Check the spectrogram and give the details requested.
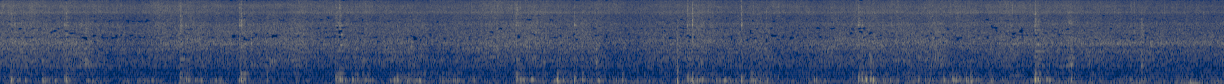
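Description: Potatoes, capsicum and onion frying in hot oil in a metal kadai, sizzling steadily, while a flat metal spatula stirs them with frequent scrapes and clinks against the pan.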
